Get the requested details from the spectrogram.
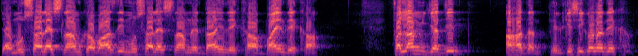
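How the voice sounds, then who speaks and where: A man with a Pakistani Urdu accent delivering a Friday sermon with impassioned oratory, chanting Arabic quotations slowly. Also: mid-range voice, rough recording. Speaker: preacher.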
